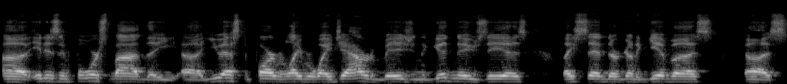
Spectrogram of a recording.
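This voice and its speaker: A man with a Southern drawl from Arkansas presents a legal webinar. His voice sits at an ordinary middle pitch. He talks in a folksy way and pauses often on filler sounds.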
